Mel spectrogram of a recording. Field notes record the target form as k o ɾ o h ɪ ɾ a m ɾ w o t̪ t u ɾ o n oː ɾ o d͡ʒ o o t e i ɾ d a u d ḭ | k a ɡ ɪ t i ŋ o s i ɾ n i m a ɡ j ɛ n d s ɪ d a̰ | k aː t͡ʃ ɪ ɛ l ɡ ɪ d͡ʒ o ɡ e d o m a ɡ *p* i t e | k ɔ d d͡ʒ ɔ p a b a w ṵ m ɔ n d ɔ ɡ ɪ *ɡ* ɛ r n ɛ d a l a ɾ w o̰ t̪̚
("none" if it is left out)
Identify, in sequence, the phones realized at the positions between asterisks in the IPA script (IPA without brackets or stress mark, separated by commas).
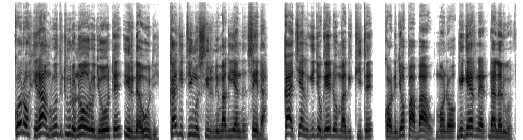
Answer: k, ɡ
